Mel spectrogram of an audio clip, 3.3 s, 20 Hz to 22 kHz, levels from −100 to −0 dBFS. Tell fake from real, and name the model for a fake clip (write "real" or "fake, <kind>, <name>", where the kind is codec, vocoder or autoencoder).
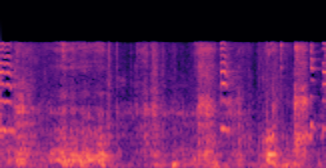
real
